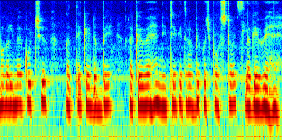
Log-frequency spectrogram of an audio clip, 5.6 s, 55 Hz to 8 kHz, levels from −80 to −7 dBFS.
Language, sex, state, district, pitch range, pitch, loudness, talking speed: Hindi, female, Odisha, Malkangiri, 180-195 Hz, 190 Hz, -15 LUFS, 190 wpm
